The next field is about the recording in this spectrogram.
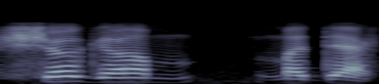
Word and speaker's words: Sugammadex: Sugammadex, S-U-G-A-M-M-A-D-E-X.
